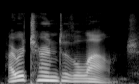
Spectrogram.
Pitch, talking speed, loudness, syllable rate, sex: 150 Hz, 215 wpm, -16 LUFS, 6.2 syllables/s, male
